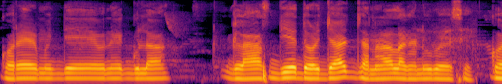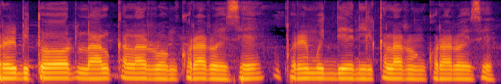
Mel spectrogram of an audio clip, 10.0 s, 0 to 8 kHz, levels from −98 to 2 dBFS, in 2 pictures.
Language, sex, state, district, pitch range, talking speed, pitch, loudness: Bengali, male, Assam, Hailakandi, 135-145 Hz, 135 wpm, 140 Hz, -16 LUFS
